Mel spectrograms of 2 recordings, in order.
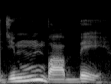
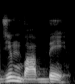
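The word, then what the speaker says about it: Zimbabwe: जो है जिंबाब्वे जिंबाब्वे जिंबाब्वे ठीक है इसका उच्चारण सही कीजिएगा जिंबाब्वे जिंबाब्वे नहीं जिंबाब्वे तो ये हो गया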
